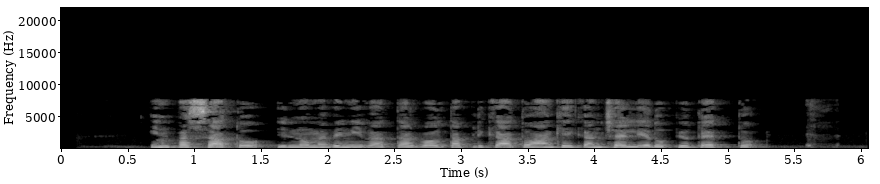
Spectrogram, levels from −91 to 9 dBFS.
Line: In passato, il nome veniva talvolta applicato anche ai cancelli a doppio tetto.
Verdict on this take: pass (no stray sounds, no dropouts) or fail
fail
